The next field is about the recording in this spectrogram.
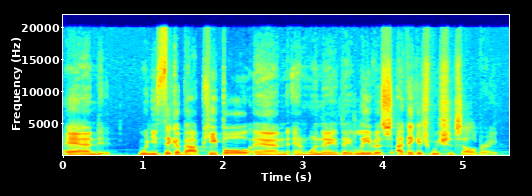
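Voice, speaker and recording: A man talks in an ordinary speaking voice at a moderate pace, fairly low in pitch with ordinary pitch variation. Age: 60s. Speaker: college athletics director. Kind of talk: interview.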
